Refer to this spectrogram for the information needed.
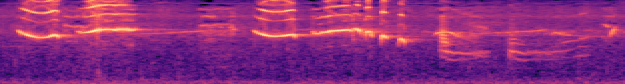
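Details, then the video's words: Short burst of Oriental magpie-robin song used to draw answers from silent magpie-robins; two loud rolling whistled phrases followed by two clear descending whistles. "kacer gacor pancingan kacer malas bunyi saat di rumah maupun di lapangan jadi cepat nyaut"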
